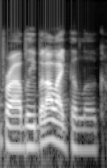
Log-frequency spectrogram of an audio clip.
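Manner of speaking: ordinary talk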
